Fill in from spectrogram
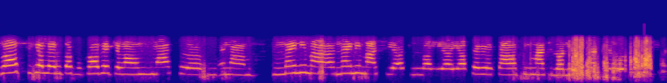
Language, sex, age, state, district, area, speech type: Maithili, female, 18-30, Bihar, Madhubani, rural, conversation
